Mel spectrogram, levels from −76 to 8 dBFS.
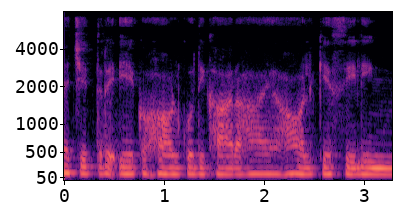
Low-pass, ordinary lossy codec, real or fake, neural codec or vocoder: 7.2 kHz; MP3, 48 kbps; real; none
